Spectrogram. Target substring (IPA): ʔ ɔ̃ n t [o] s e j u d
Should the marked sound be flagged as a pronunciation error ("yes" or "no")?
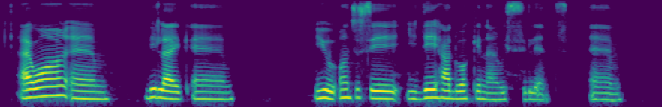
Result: yes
